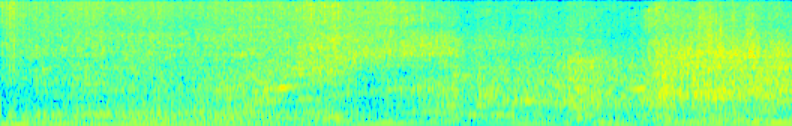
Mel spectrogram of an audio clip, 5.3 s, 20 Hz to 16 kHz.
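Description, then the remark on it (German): A Porsche 356 Speedster, the first series-production Porsche, revs and drives off, its engine's buzzy, slightly lawnmower-like drone rising and falling in pitch through gear changes, steady and loud for the whole stretch. “Der erste Serienporsche – Porsche 356 Speedster”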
